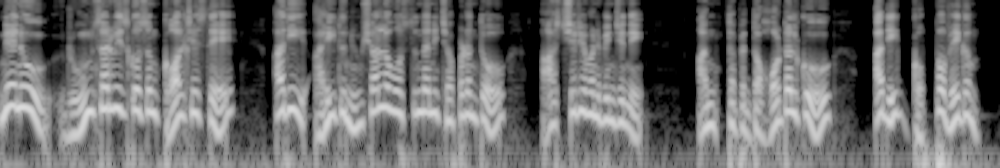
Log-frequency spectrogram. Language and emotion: Telugu, surprised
